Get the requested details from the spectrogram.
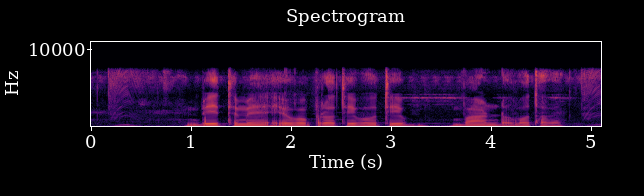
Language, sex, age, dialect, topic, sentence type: Bhojpuri, male, 18-24, Northern, banking, statement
